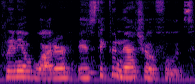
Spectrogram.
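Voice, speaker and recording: Noticeable background noise sits behind a woman's voice. She talks at a moderate pace with a fairly low pitch. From Guatemala. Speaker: shaman and healer. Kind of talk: interview answer.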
